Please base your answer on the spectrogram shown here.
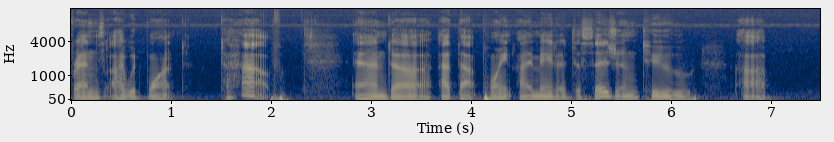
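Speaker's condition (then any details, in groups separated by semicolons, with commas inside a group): No condition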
